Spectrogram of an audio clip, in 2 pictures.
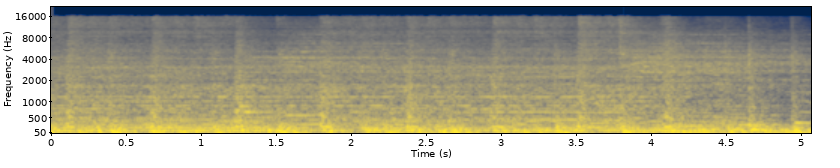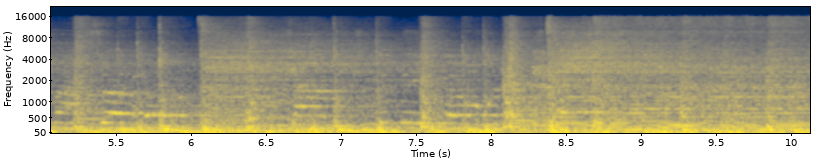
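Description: Live punk rock band playing loud, with distorted electric guitars, bass and drums. About halfway through the playing turns sparser and stop-start for a few seconds, then the full band comes back in.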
